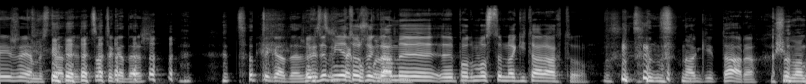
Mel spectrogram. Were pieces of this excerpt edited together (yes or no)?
no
